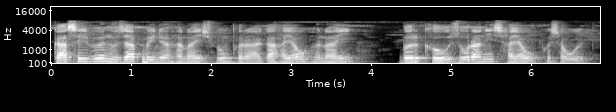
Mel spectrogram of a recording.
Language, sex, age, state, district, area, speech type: Bodo, male, 30-45, Assam, Kokrajhar, rural, read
